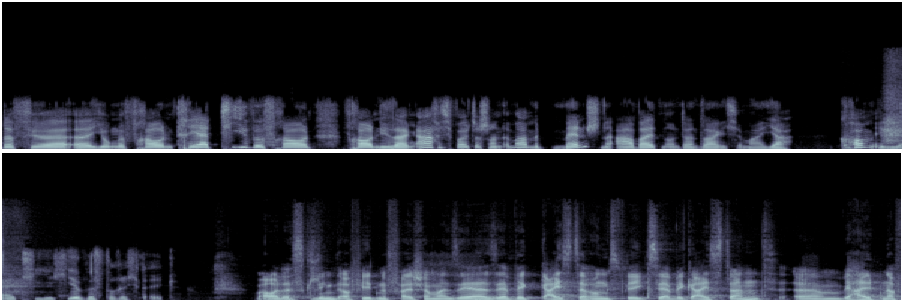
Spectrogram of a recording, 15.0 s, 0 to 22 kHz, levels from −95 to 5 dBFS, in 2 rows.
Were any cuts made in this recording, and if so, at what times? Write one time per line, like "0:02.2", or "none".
0:07.0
